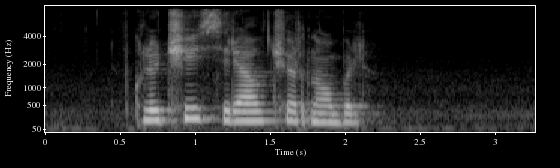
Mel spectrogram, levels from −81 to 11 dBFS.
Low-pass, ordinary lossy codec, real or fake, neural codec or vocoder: 7.2 kHz; none; real; none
